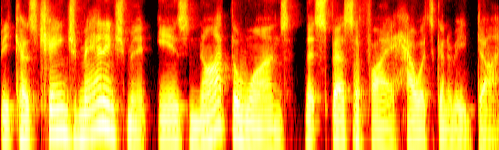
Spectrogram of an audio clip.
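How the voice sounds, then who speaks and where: A medium-pitched man with very wide pitch swings, on a very clean recording with a silent background. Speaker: IT management consultant. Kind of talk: presentation at virtual meeting. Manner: fast.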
